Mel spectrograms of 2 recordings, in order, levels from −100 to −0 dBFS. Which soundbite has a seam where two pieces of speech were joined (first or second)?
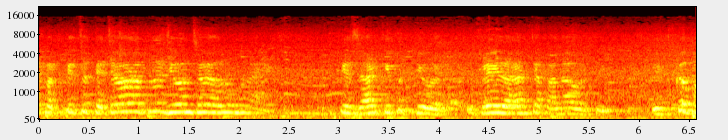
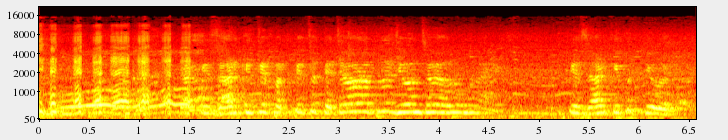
second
